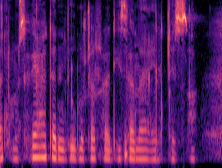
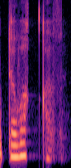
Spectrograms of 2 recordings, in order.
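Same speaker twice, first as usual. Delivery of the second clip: loud, higher cries of stop; repeated desperate yells, louder and higher; tearful shouting; 4 semitones higher, 7 dB louder than usual. A narrator's reading. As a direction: shout him down through tears. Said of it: "والدموع تتطاير من عينيه".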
